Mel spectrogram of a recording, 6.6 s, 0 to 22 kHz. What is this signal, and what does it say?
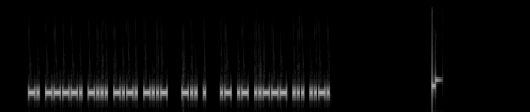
Morse code, heard as a keyed tone, about 42 wpm, 700 Hz. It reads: N9BCX DE AA2SF
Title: USA Callsign DE Callsign - 5 Characters - 45wpm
